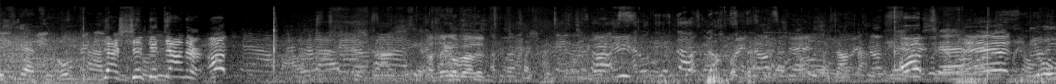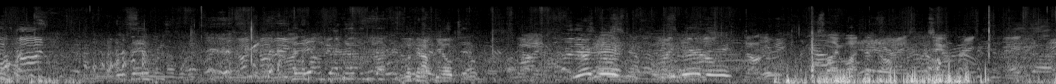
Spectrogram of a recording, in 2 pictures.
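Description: Young men talk and shout to each other nearby, outdoors.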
